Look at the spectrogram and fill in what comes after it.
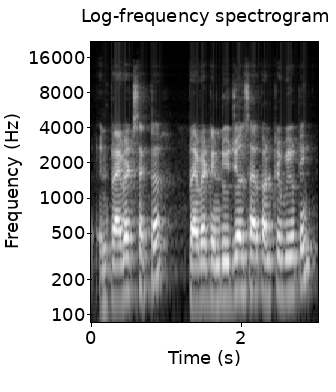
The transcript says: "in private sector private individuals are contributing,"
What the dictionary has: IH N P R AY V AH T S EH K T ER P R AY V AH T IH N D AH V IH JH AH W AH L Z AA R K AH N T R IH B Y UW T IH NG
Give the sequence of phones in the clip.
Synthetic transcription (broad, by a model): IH N P R AY V AH T S EH K T ER P R AY V AH T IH N D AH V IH JH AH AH L S AA R K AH N T R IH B Y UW T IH NG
